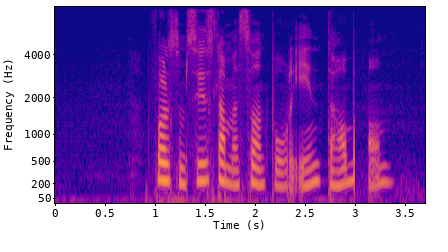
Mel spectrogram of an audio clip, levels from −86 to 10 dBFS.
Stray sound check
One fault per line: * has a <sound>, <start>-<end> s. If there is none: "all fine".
* has a dropout, 3.0-3.1 s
